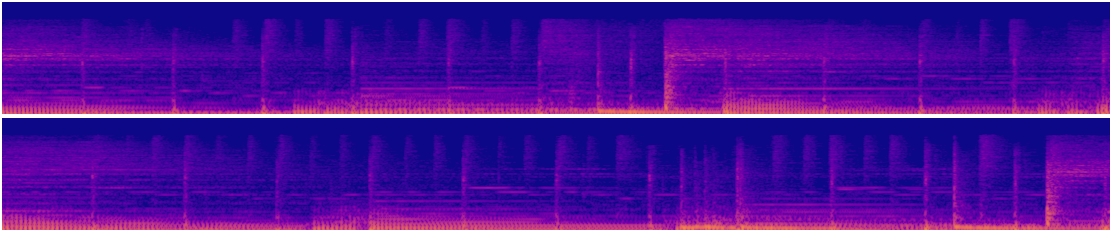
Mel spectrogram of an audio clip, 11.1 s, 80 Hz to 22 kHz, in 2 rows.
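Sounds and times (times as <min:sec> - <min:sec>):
live band instrumental music: 0:00.0 - 0:11.0
steady drum beat: 0:00.0 - 0:11.0.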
